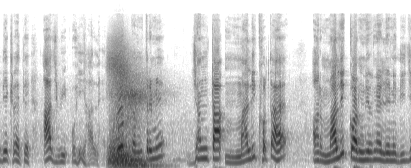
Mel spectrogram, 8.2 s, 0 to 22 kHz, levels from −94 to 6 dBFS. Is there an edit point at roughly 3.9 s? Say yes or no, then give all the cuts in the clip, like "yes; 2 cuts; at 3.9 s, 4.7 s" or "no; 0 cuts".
no; 1 cut; at 2.3 s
